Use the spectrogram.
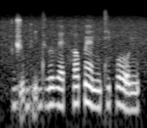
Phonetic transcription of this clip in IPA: d͡ʒ ṵ ɡʱ ḭ dʱ ɯ ð ɛ h ʌ p ɛ̃ n tʲ ɛ p o n

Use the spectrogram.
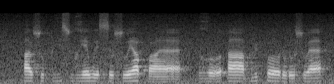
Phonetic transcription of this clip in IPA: a sʷ ɨ p e̤ s ṳ ɣ e w ɨ s ɨ sʷ eː qʷ æː | ɣ o | aː b ʉ k͡p oː ɾ u ɾ u sʷ æː

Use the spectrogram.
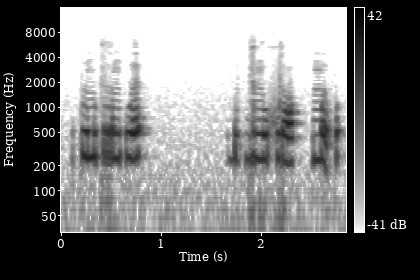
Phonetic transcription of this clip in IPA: p ɨ m i p r o ŋ kʷ ɛ | b o p b j ə ŋ ɾ o xʷ ə ɾ ɔ | m ə p

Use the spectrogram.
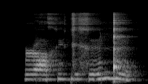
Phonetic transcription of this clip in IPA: ɭ ɒ x y ɡ ɪ x ø ŋ͡ǃ ø

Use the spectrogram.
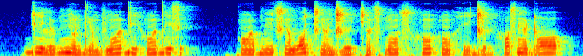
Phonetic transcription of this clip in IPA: ɡ i˦˨ l ʉ˦ b ɲ õ˨ dʲ ɔ̃˨ b v õ˦ ə̯ ɡ i˨ h õ˦ ə̯ d̪ i˦ s | k ɔ̃˨ ə̯ b ĩ˨ ɕ ə̃˨ v ɔ˦ t͡ɕ ə̃˨ d͡ʑ ʉ˨ c ə̃˨ s ɓ õ˦˨ s h õ˦ h õ˨ h i˨ d͡ʑ o˨ b h ɔ˦ s ɾ ĩ˨ ə̯ ɖ ɔ˦

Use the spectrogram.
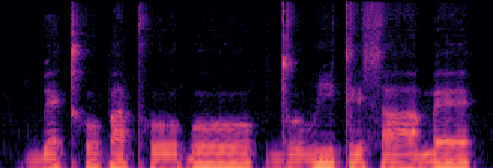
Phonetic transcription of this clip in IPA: ɡ͡b ɛ˨ kʰ o˨ p a˨ pʰ oː˨ ɓ oː˦ | d ʊ˨ β i˦ t ɪ˨ s aː˨ m ɛ˦

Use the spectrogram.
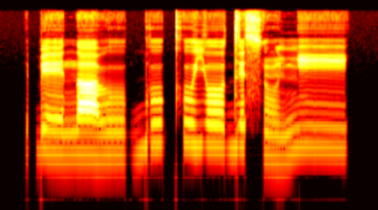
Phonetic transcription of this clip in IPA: ɓ eː˨ n aː˨ β uː˨ ɡ͡b uː˦ kʰ u˦ j oː˦ d ɪ˦ s ũ˨ ɲ iː˦

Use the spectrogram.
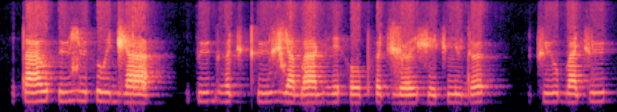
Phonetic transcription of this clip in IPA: t a ʊ̯ θ y ʑ y θ u ɪ̯ d͡ʒ a | p y ɡʱ œ t͡ʃ kʰ y ʒ ʑ a b a ɡʱ e h o pʰ œ t͡ʃ ʐ œ ɪ̯ ʃ e t͡ʃ n y d œ | t͡ʃ y ʊ̯ b a t͡ʃ y

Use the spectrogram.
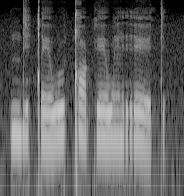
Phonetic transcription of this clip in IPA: n d i ǃ e w u ǃ ɒ k e w ĩ r e t

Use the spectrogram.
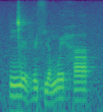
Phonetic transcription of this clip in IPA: ŋ͡ǀ ʏ˦˨ v ʏ˧ sʲ a˨ ŋʷ e˦ h a˦

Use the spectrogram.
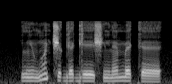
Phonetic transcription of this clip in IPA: l ĩ˨ ɡʷ ĩ˦ t͡ʃ ə˨ ɡ ɛ˨ ɡ eː˨ ʃ ĩ˨ ɾ ɛ̃˦ m ɛ˧ k ɛ˨

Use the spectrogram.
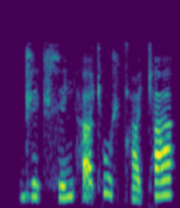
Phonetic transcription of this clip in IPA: d͡ʒ e˨˩˦ t͡ʃ x e˨˦ ɲ h a̰˦˥ cʰ u˥˩ ʃ qʰ e˨˩˦ cʰ a˦˥

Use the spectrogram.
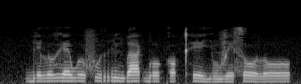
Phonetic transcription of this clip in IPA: ɡ͡b e˨ l ʊ˦ ɣ ɛ˦ w ʊ˦˨ f u˦ r ĩ˦ ɡ͡b aː˦ ɡ͡b oː˨ k ɔ˨ kʰ eː˦˨ j ũ˨ v e˨ s oː˦˨ l oː˦

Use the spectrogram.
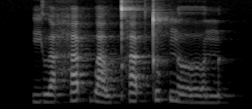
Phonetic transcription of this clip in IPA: j ɯ˨˩ a̯ h a˥˩ k̚ w a˨˩ w kʰ a˦˥ k̚ t u˥˩ k̚ n ɤː˧ n

